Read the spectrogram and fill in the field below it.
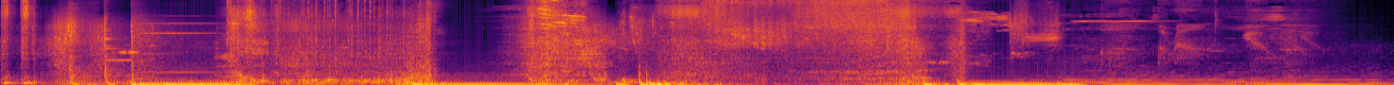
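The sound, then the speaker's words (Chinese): A cinematic Dolby Atmos surround-sound effects demo themed around a sphere: loud sweeping whooshes, deep booms and rumbling bursts surge and swirl in succession, settling into a low humming drone at the end, with no talking. “那我们现在就来完整的听听这一段以球体为主题的杜比环绕音效。”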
